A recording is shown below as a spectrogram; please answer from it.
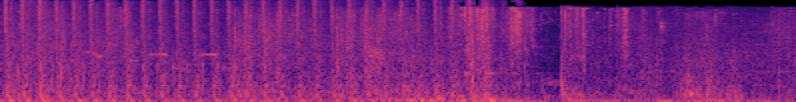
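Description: Rapid automatic gunfire rattles continuously in a Fortnite Battle Royale match, a dense fusillade of shots at moderate loudness that breaks off abruptly near the end before scattered shots resume.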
